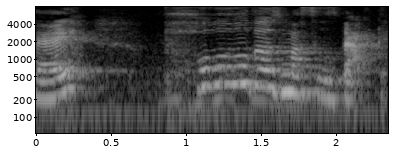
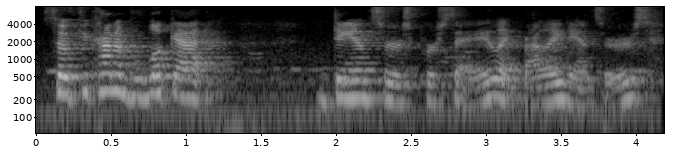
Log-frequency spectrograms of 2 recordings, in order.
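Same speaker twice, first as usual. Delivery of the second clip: ordinary talk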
